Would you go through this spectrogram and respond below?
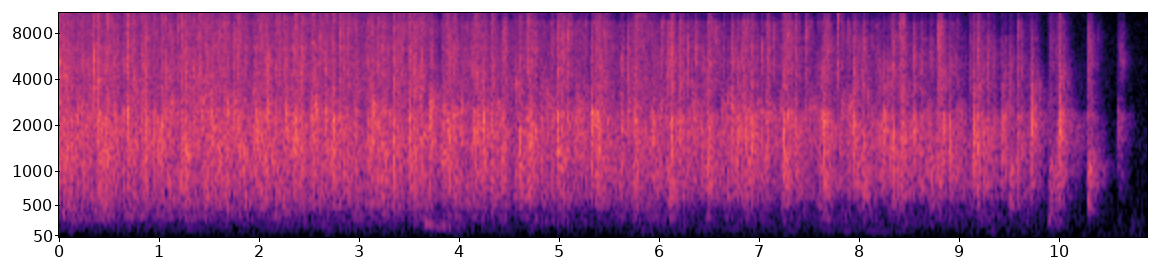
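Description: Loud, sustained applause from an audience welcoming an inductee at the 2019 UND Aerospace Hall of Fame ceremony; dense clapping holds steady for about ten seconds, then thins out and fades near the end.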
